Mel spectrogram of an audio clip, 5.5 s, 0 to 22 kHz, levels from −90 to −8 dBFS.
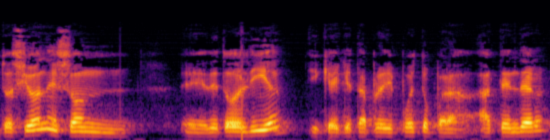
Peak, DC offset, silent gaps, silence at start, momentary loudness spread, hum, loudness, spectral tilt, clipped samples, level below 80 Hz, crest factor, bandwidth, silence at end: -2 dBFS; under 0.1%; none; 0 s; 12 LU; none; -20 LUFS; -4 dB/octave; under 0.1%; -62 dBFS; 18 dB; 10 kHz; 0 s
